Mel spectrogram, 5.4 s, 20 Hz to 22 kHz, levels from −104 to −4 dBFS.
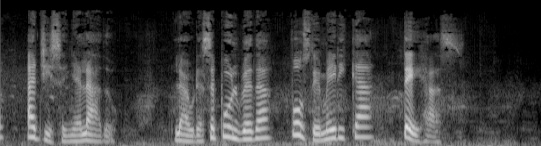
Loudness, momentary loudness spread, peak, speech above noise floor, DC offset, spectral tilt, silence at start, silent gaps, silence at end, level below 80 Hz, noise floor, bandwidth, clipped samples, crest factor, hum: -30 LUFS; 12 LU; -8 dBFS; 27 dB; under 0.1%; -4 dB/octave; 0 s; none; 0.4 s; -58 dBFS; -56 dBFS; 16 kHz; under 0.1%; 22 dB; none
